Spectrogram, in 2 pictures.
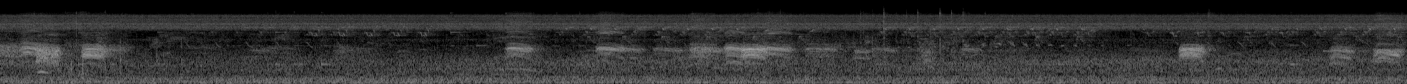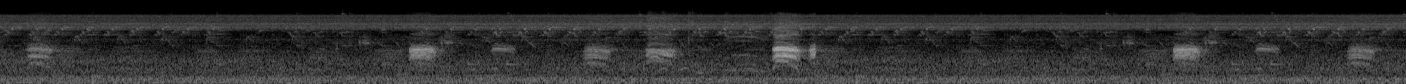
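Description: Bird calls: short calls, one at a time or in pairs every few seconds, over a steady high hiss. The loudest call comes about 22 seconds in.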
